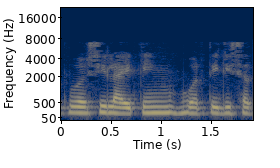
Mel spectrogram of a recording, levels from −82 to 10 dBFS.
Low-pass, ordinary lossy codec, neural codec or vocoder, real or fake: 7.2 kHz; MP3, 32 kbps; codec, 24 kHz, 0.9 kbps, WavTokenizer, medium speech release version 1; fake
